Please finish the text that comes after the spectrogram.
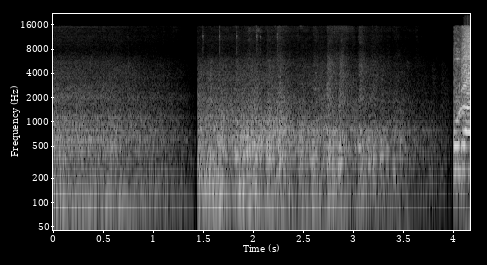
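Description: The Haldibari Superfast Express runs out of Rampurhat Junction toward Pakur, a steady heavy rumble of wheels and carriage noise that drops briefly, returns loud, then cuts sharply near the end.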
